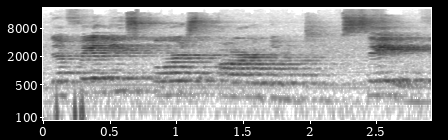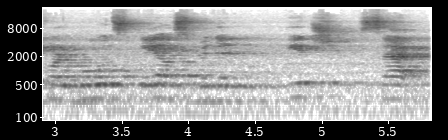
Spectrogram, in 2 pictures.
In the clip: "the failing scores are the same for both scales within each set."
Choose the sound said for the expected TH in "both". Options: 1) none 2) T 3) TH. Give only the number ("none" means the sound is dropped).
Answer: 2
